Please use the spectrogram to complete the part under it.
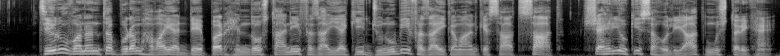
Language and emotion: Urdu, neutral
